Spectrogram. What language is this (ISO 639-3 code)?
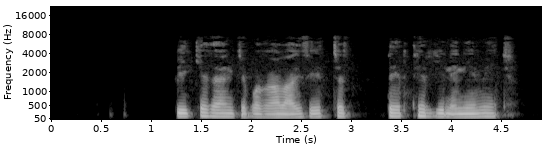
kln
